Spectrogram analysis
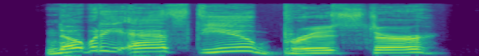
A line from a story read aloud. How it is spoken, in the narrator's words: shouted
